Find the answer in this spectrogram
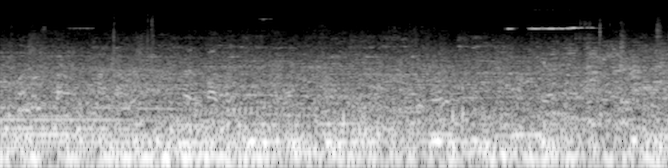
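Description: Busy street sound: a steady low rumble of vehicle engines and traffic, with people's voices and chatter mixed in.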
